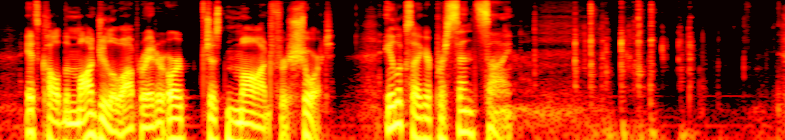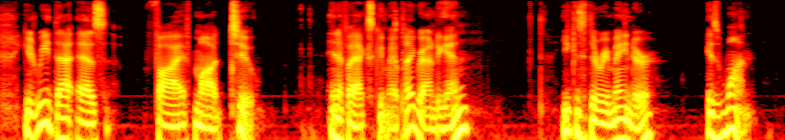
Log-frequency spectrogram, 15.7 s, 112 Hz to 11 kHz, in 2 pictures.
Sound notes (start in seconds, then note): 5.7 keyboard clacking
